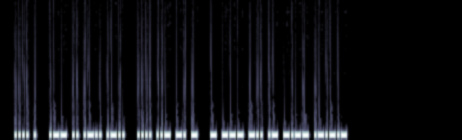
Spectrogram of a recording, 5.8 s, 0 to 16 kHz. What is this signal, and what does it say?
Morse code, heard as a keyed tone, about 49 wpm, 700 Hz. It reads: HE WILL HUNT TODAY.
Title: Sentences from Top 1600 Words 50wpm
